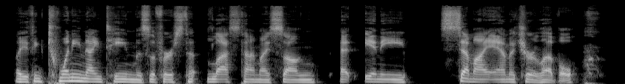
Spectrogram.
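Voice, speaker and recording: A man speaks at a medium pitch and moderate pace, his intonation fairly even and his loudness very even. The sound is dry and close, with no echo. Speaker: podcast host. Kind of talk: casual chat.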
